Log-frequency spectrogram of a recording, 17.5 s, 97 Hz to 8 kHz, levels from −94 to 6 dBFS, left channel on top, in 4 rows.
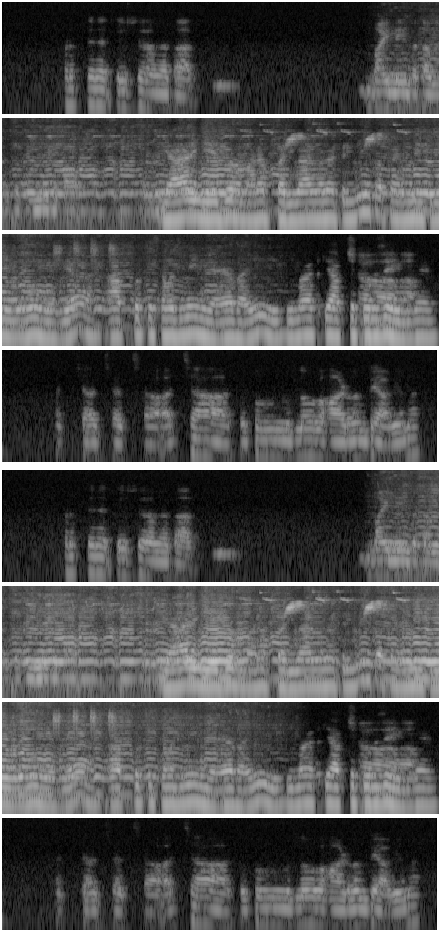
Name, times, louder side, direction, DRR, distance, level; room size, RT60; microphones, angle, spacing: voice 1, 0.6-1.9 3.6-5.3 5.7-6.0 12.3-12.9 13.9-17.3, equal, 70° left, 0.9 m, -42 dB
Bird / Buzz, 3.8-11.5, right 7 dB, 75° right, 0.5 m, -34 dB
voice 2, 5.9-13.1, left 1 dB, 25° left, 0.4 m, -33 dB
2.3 x 2.2 x 2.4 m
head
